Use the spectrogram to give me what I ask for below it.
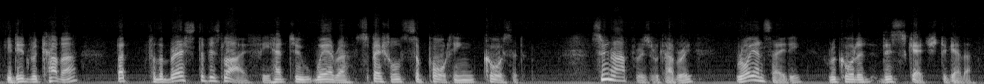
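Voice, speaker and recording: Low, expressive Australian male narrator. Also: normal speed, husky, low-quality recording. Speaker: documentary narrator and interviewer. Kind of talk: scripted biographical radio narration.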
